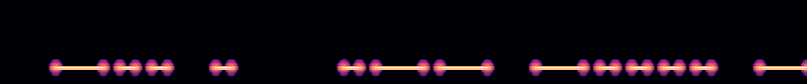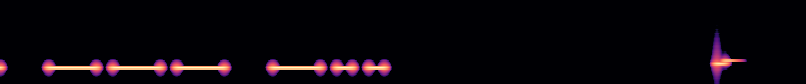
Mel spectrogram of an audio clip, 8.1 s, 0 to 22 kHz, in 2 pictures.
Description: Morse code, heard as a keyed tone, about 16 wpm, 700 Hz. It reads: DE W6TOD
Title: USA Callsign DE Callsign - 5 Characters - 15wpm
